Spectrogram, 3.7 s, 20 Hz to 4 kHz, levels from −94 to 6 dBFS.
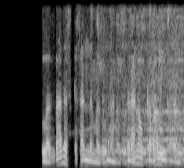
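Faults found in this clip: Feedback echo between two devices, 2.05 s to end: speech recurs at a fixed interval of about 0.4 s, up to about -4 dB. Mic-to-speaker loop across devices; repeated recirculation, unlike single echo.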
